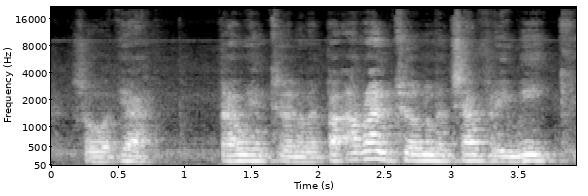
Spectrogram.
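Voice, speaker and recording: Against noticeable background noise and audible room echo, a man with a Scottish accent talks at a moderate pace with ordinary pitch variation. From Scotland. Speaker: darts player and presenter. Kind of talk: casual monologue. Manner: hesitant, many fillers.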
